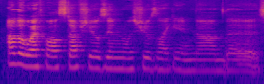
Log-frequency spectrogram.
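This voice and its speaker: A woman in her twenties with an Australian accent, co-hosting a podcast in casual chat, talkative and quick to laugh. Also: mid-range voice, steady tone, vocal fry, fairly bright tone. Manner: chatty, laughs often, lots of ums. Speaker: podcast co-host. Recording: roomy with faint ambient noise.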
